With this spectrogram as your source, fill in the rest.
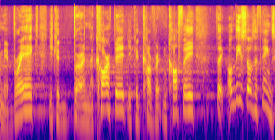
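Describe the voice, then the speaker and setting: Very wide pitch swings from a man speaking at a moderate pace. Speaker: conference speaker. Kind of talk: lecture. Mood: humorous, lively. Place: stage.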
